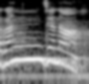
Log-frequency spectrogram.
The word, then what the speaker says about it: रंजना: जैसे रंजना, तो यहाँ पे लिखा रंजना, तो र के ऊपर भी जो अनुस्वार आया तो उसका भी न जैसा उच्चारण होता है।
